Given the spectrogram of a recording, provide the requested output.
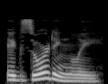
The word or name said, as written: exhortingly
